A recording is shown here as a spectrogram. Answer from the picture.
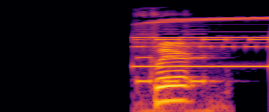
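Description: Silence, then about halfway through a sudden electronic alarm-like ringing of several steady high tones, with a short pitched warble under it at the start.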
